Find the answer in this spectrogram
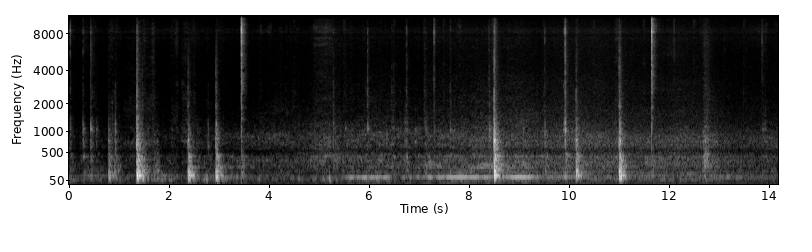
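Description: Small torque wrench and socket tightening bolts on the plastic solenoid lead frame of a ZF 6HP26 transmission: a series of sharp, irregularly spaced clicks, about ten in all.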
